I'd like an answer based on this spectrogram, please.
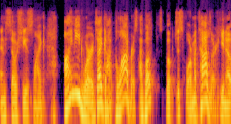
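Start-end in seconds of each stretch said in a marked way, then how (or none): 1.3-4.3 full-on put-on voice, swooping and sing-song. Retelling how a woman read from a toddler's Spanish book, in a complete mom voice. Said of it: "she's just like a complete mom voice".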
